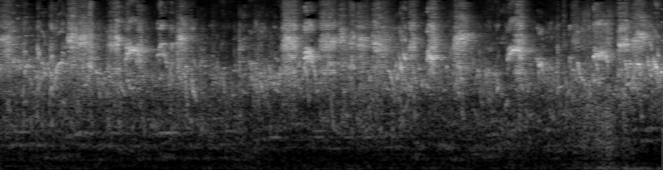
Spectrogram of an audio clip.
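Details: Several budgerigars chattering together, a dense, continuous stream of high, scratchy chirps and squeaky tweets with short whistled notes scattered through it.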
